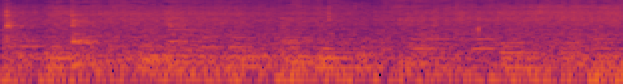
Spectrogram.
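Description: Beef steak searing for teppanyaki on a hot grill gives a steady, close sizzle and crackle, unbroken throughout, with no talking.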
